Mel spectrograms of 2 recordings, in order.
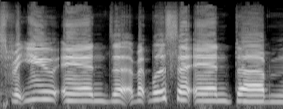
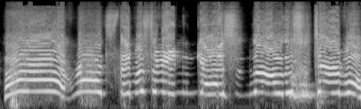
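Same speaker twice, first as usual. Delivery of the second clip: high, frantic cry of alarm; panicked elven voice; 12 semitones higher than usual. Acted. Elf in the kitchen cries out at the rats in alarm. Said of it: "you're hearing".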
